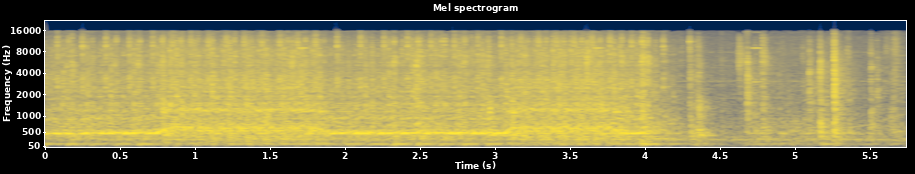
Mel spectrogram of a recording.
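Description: A sewing machine stitches fabric for a Butterick 6322 pattern garment with a close, steady mechanical whir for about four seconds, then stops, followed by light clicks and handling noises.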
